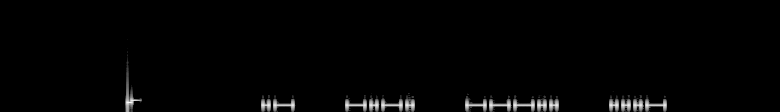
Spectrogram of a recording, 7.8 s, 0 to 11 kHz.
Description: Morse code, heard as a keyed tone, about 20 wpm, spaced as for 11 wpm, 700 Hz. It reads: AC8V
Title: USA Call Signs - 4 Characters - 3x Character Spacing - 20wpm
